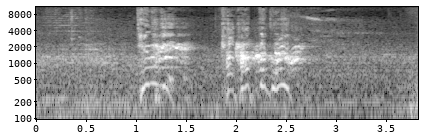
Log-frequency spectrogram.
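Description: A man shouts loudly and challengingly, close by.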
